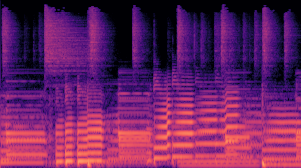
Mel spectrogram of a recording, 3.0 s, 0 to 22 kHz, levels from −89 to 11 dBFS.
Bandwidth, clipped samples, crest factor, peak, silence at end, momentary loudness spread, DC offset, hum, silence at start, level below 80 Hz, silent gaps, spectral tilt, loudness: 19.5 kHz; under 0.1%; 16 dB; -2 dBFS; 0 s; 6 LU; under 0.1%; none; 0 s; -38 dBFS; none; -6 dB/octave; -18 LUFS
